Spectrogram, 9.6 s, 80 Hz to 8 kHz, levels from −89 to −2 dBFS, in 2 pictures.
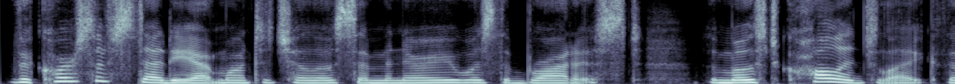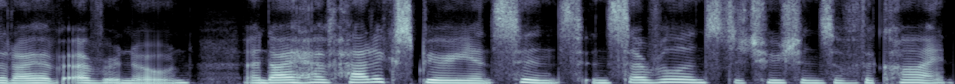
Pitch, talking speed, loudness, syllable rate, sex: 240 Hz, 195 wpm, -18 LUFS, 5.9 syllables/s, female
